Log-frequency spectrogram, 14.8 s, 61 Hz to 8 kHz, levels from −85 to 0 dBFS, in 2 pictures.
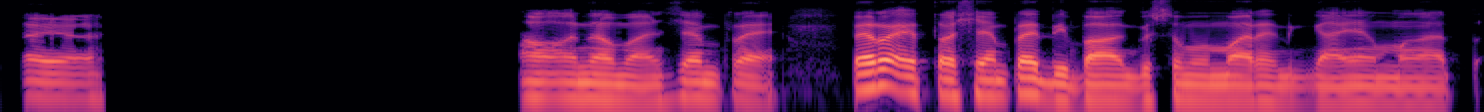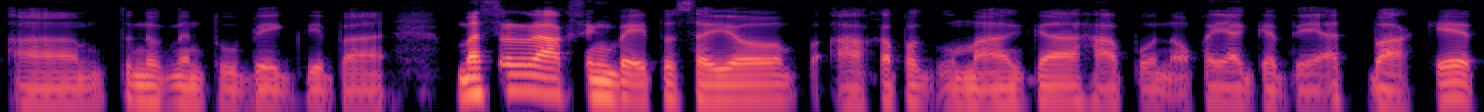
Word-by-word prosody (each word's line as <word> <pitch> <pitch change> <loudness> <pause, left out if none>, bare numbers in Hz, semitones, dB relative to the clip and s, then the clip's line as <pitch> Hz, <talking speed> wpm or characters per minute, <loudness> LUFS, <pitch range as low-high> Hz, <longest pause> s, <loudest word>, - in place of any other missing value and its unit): Ayan. 110 -2 -2 2.1
Oo 115 -1 +1
naman, 100 -2 0
siyempre. 115 -3 -1 0.3
Pero 170 +4 +9
ito 140 -2 +3
siyempre 125 +2 +4
di 105 -3 0
ba, 100 +1 +4
gusto 100 +2 -4
mong 100 -1 -1
marinig 95 -1 0
nga 90 -1 0
yang 95 0 -1
mga, 90 0 -3 0.3
um, 90 -1 -5 0.2
tunog 100 -4 -3
ng 95 -1 -4
tubig, 85 -1 -6
di 85 - -4
ba? 80 0 -6 0.3
Mas 140 +2 +5
relaxing 140 -6 +5
ba 105 -2 +2
ito 110 0 -5
sa'yo, 100 0 +2 0.2
ah, - - -6
kapag - - -4
umaga, 90 +2 -2
hapon 85 -2 -7
o - - -7
kaya 90 -1 -4
gabi 80 - -7
at - - -6
bakit? 110 +1 -1
100 Hz, 140 wpm, -27 LUFS, 90-110 Hz, 2.1 s, Pero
